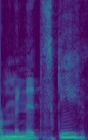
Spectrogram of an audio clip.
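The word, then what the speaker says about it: Magnitsky: But his lawyer's name was Sergei Maniskov, I think is how you say it. I may have it, or Manitsky, I think is actually how you say it.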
